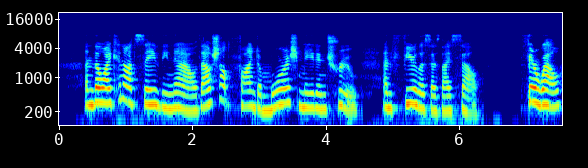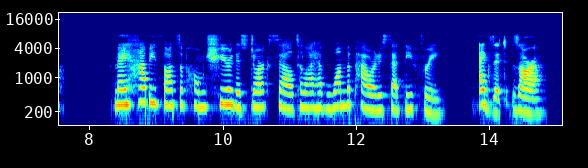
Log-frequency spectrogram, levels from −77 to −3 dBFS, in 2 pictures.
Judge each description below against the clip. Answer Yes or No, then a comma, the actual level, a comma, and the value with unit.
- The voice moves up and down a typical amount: Yes, average, 4.0 semitones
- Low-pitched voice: No, very high, 250 Hz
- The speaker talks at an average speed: Yes, average, 160 wpm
